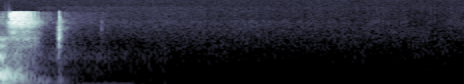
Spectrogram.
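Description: The end of a man's spoken word, cut off sharply about a third of a second in, then dead silence.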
